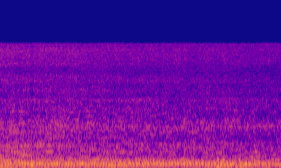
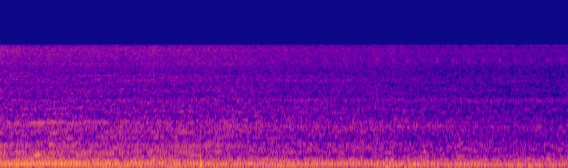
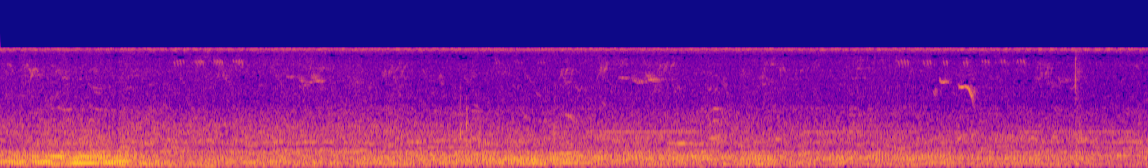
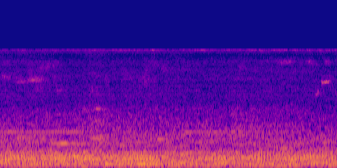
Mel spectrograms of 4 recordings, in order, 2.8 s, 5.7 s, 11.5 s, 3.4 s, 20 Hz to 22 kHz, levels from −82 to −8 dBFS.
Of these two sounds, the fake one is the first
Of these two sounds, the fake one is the second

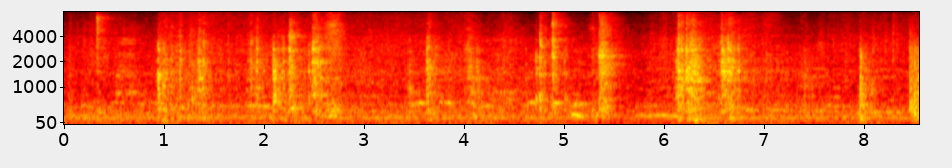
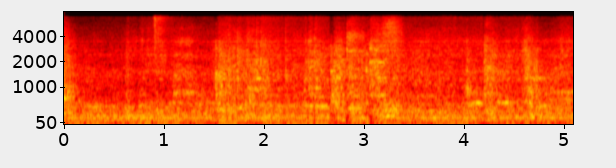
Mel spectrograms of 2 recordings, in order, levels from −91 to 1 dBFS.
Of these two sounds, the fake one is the second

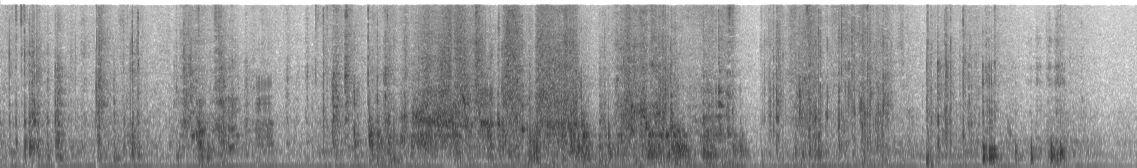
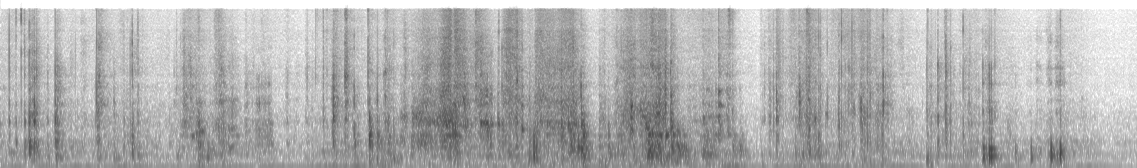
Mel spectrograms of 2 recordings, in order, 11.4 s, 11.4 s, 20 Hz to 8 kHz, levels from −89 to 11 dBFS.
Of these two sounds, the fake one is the second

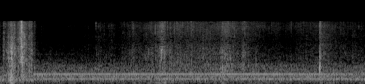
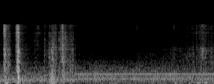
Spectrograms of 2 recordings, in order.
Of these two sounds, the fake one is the second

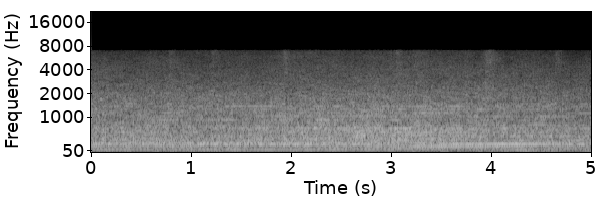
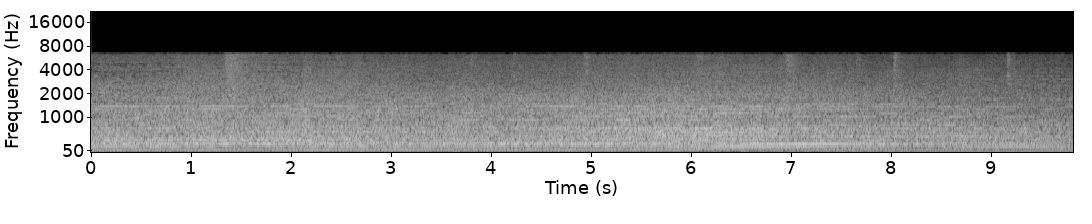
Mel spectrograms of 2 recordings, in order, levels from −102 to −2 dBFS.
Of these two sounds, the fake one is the first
